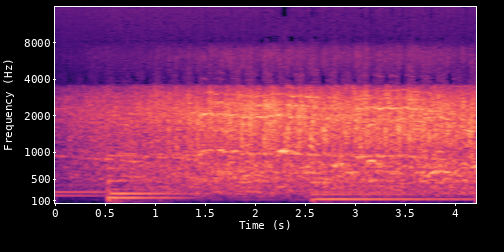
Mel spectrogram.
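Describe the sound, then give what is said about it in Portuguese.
A crowd applauds steadily for several seconds, a dense, continuous clatter of many hands clapping, with a low sustained hum underneath and no voices standing out. “Aplausos da plateia, hein?”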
